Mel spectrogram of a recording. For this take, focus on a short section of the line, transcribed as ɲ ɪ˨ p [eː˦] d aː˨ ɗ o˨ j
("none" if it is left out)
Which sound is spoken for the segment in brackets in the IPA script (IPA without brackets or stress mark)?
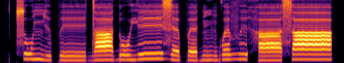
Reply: eː˨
